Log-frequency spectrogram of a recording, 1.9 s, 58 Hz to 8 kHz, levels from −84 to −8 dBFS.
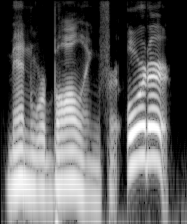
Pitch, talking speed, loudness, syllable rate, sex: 150 Hz, 160 wpm, -14 LUFS, 4.9 syllables/s, male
